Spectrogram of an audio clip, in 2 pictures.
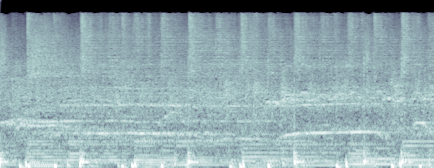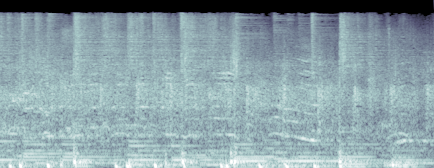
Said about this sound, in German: Und jetzt, meine Lieben, möchte ich, dass ihr noch mal ganz, ganz krass ausrastet, denn wir haben für die Predigt jemand ganz Besonderen einfliegen lassen. Einen ganz, ganz herzlichen Applaus für unseren Missionar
